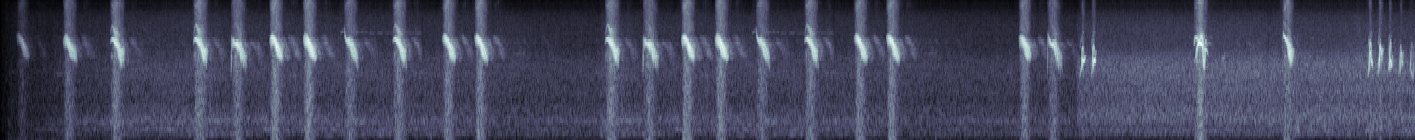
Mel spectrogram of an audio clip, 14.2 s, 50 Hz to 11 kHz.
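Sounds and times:
grey crowned rosy finch calling: 0.0 - 5.1, 6.0 - 9.2, 10.2 - 11.0, 11.9 - 13.0, 13.6 - 14.1.

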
